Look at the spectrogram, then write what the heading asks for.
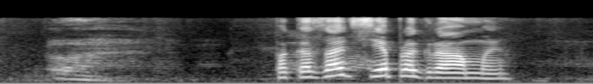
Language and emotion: Russian, neutral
